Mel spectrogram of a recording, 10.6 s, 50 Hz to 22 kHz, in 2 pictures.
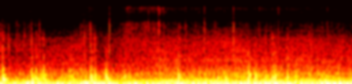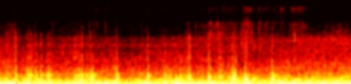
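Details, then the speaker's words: Chevy Sonic (2012+) front suspension over a rough test road: light, sharp, high-pitched clicks over road rumble on bumps, worse on the right side; not a deep ball-joint thunk, mechanic 99% suspects worn sway bar links. "This is not a bolt joint sound for sure, because a bolt joint sound would be like a thunk, like a deep sound, and this is like a little high pitch."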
